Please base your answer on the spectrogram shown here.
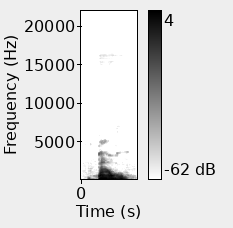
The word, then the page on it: bowel: British English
